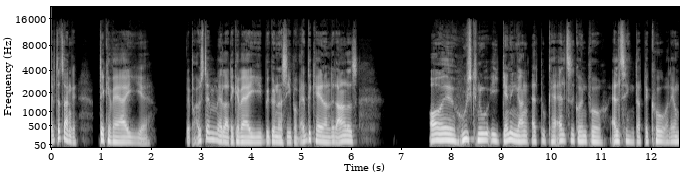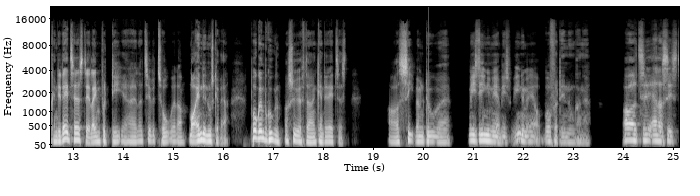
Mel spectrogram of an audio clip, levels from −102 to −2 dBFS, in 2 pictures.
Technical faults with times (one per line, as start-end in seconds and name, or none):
20.10-25.12 channel delay (comb filtering)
